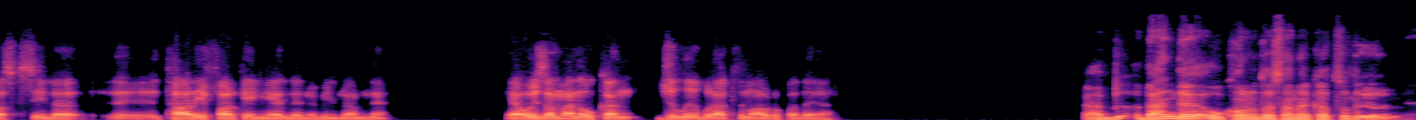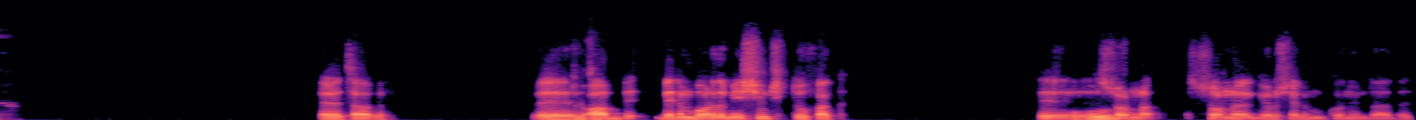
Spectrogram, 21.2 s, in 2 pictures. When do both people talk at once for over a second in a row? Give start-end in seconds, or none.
none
